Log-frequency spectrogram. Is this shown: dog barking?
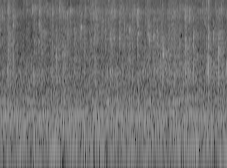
no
